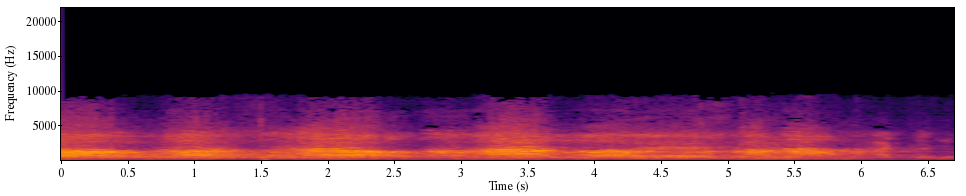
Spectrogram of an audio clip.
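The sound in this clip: A large crowd at a Ramadan religious gathering loudly recites salawat in unison, voices merging into a sustained roar that swells and ebbs in a few waves before trailing off.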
